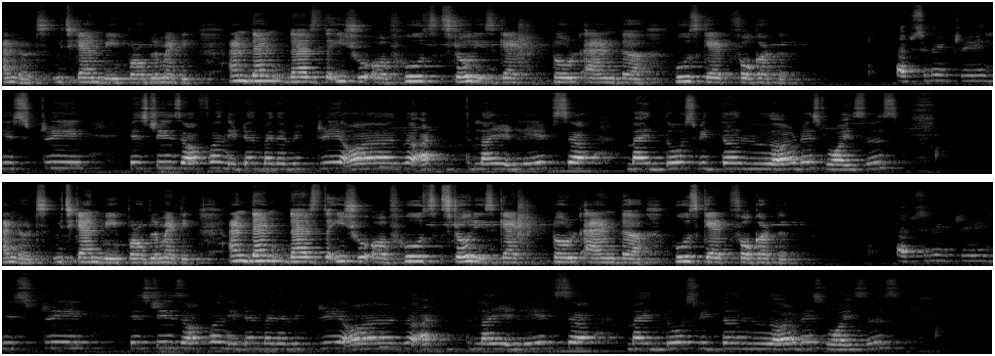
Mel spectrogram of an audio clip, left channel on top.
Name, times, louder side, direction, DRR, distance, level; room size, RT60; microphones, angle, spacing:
voice 1, 0.0-7.9, right 2 dB, 25° right, 6 dB, 0.5 m, -26 dB
voice 2, 8.9-10.7 11.2-14.3 14.5-18.8 19.0-19.2, left 4 dB, 75° left, 8 dB, 0.7 m, -29 dB
6.7 x 3.6 x 6.2 m, 0.71 s
head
